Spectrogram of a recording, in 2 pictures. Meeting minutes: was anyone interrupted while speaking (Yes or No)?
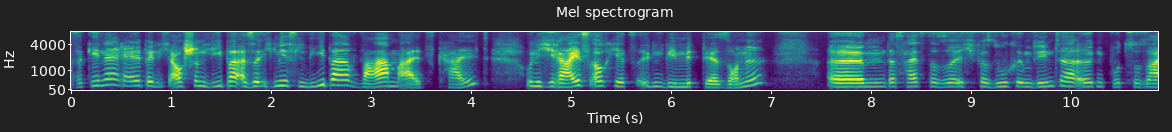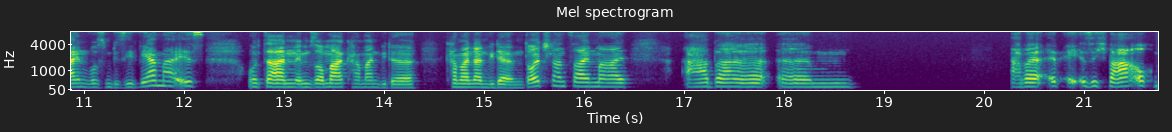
No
